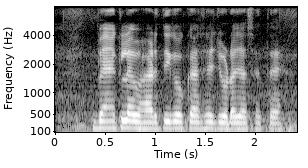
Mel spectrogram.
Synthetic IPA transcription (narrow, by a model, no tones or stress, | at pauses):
bɛ̃ːŋklabʱaːɾt̪ikokɛːs̬ed͡ʒoːɽad͡ʒaːsɐk̚t̪aɦɛː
